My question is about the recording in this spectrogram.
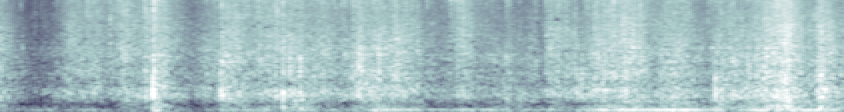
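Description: Clear plastic garment bag crinkling and rustling as it is handled and opened, with a sharp crackle just under a second in.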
